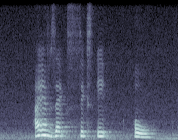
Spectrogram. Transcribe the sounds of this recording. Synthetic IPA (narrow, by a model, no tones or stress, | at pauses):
ʔajɛfzɛk̚sːikset̚ | o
